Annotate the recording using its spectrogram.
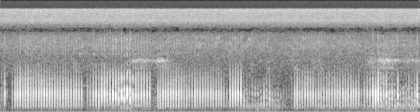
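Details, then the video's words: Little pet cat purring: a dense vibrating rumble in long phases of about one second each, separated by short breath pauses, with no other sounds. "My Little Cat is a Purring Machine"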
